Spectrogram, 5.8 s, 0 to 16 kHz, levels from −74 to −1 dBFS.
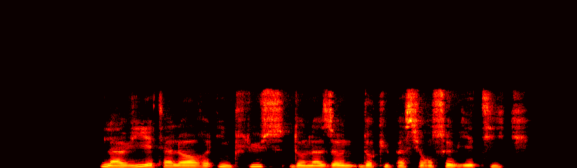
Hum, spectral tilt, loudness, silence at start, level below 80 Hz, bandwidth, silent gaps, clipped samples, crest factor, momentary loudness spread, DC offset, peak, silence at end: none; -4.5 dB/octave; -26 LUFS; 1 s; -68 dBFS; 8 kHz; none; under 0.1%; 18 dB; 9 LU; under 0.1%; -8 dBFS; 0.5 s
